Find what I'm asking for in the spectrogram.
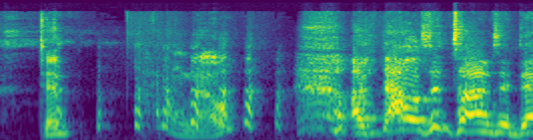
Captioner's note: laughs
